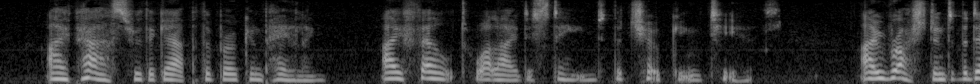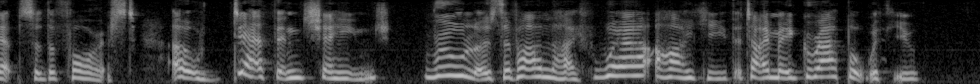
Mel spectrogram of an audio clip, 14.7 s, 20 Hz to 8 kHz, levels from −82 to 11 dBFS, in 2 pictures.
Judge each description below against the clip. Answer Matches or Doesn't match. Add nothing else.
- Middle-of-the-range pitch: Doesn't match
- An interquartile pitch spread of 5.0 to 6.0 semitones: Doesn't match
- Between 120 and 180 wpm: Matches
